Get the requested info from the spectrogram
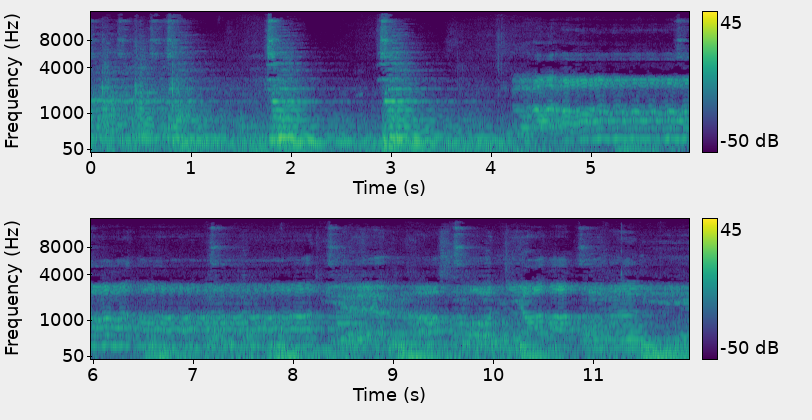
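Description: Symphony orchestra playing, with two loud percussion strikes about two and three seconds in. From about four seconds on, an operatic tenor voice comes in over the orchestra, singing long held notes with vibrato.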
